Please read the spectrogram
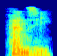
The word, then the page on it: pansy: {‘pænsı}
